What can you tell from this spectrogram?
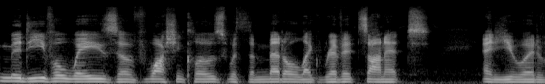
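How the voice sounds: A natural reading voice carries the text. Its intonation remains fairly even.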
